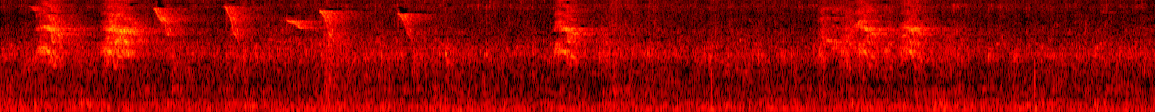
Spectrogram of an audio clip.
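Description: Birds calling in short, sharp high-pitched notes: two strong calls at the start, a quick run of descending chirps between one and two seconds in, and further calls near three and four and a half seconds.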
